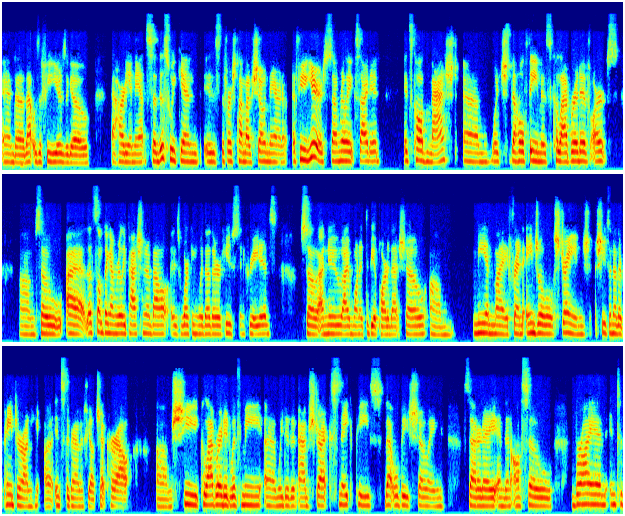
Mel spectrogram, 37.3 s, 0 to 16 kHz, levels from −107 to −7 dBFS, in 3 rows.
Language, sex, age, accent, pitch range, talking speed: English, female, 20-39, American, 185-210 Hz, 170 wpm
